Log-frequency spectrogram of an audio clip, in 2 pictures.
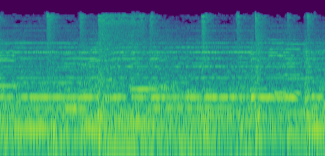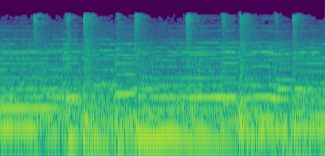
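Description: Live music: an electric guitar strums a steady beat under a slow melody of long held notes that slide between pitches.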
